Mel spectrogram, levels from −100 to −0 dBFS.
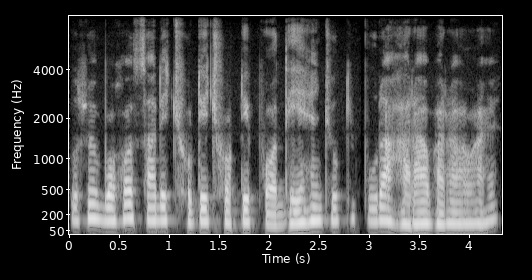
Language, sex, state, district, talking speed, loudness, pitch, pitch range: Hindi, male, Jharkhand, Ranchi, 195 wpm, -18 LUFS, 130 Hz, 115-140 Hz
